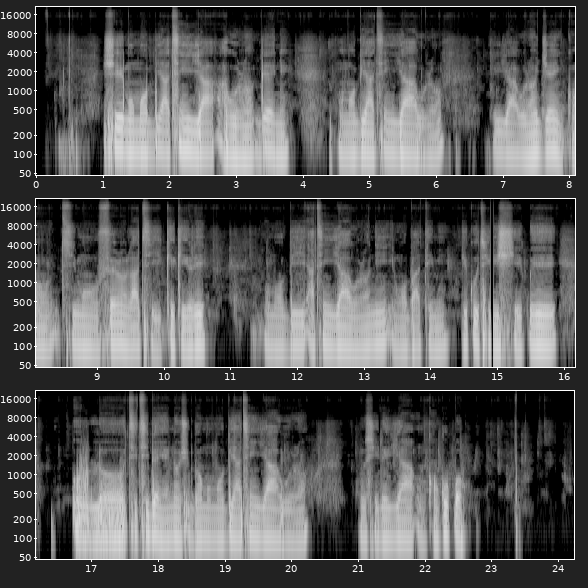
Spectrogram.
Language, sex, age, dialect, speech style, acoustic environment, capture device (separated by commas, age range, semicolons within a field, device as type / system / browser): Yoruba, male, 35-44, Nigeria - Nigerian Standard, happy; anxious; nervous; excited, people talking; construction; nature, mobile / Linux / Chrome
